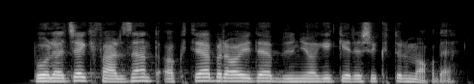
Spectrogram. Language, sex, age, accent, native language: Uzbek, male, 18-24, Andijon, Uzbek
